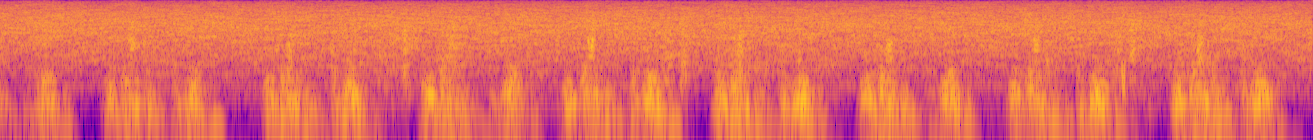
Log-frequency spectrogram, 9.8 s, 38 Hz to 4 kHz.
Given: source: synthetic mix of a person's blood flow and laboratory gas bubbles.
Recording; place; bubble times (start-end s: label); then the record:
Doppler ultrasound of blood flow; precordium
8.39-8.48 s: bubbles
From the record:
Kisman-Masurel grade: 122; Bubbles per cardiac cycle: 1 to 2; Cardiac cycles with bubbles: 10 to 50%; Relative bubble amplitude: moderate (0.250 to 0.450); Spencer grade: 2 (many but less than half of the cardiac periods contain bubble signals, singularly or in groups); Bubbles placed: anywhere in the cardiac cycle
